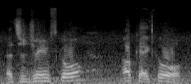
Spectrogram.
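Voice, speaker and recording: A young man from Japan tells his story to a room of high school students in a loose, engaging way, often checking that they are with him. His voice sits a little high. Faint background noise runs under the talk. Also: normal speed, warm tone, poor audio. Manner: casual, engaging, checks in with the audience. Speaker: motivational speaker. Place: high school gathering space.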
